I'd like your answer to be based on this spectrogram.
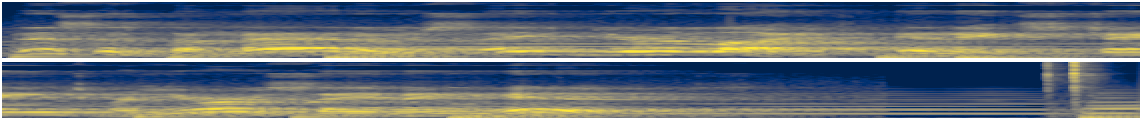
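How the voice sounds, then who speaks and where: A man voicing a kindly man who explains what happened to the maiden, speaking calmly, with a cave echo on his voice. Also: fairly high pitch, slow pace. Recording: distant cave echo, long reverb, game music.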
